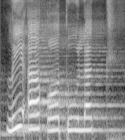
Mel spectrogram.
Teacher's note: Jadi setelah huruf K ada anginnya, tulak. Nah, untuk kaf yang sukun ya, anginnya itu belakangan.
